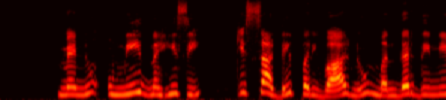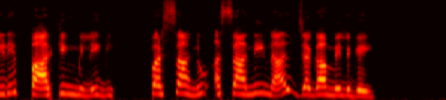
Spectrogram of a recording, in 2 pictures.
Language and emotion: Punjabi, surprised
